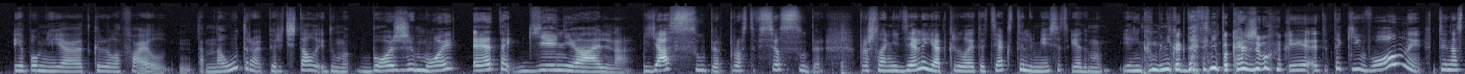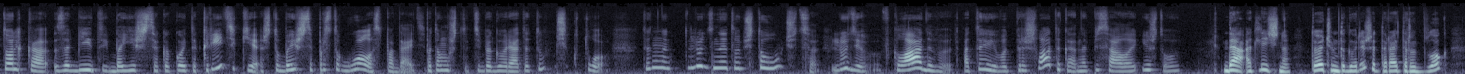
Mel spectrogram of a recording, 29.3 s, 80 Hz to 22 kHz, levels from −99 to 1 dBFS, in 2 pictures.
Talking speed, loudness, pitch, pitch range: 175 wpm, -34 LUFS, 235 Hz, 210-275 Hz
